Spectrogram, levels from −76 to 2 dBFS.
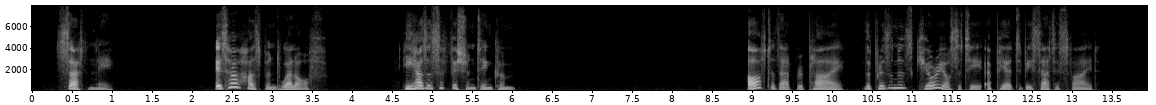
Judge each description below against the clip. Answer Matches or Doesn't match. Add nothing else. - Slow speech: Matches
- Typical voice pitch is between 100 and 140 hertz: Doesn't match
